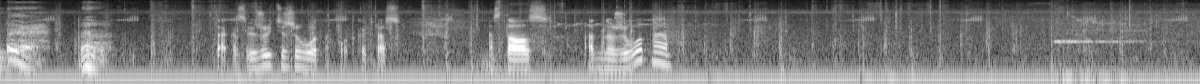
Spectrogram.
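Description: Footsteps rustle quickly through leafy undergrowth.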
